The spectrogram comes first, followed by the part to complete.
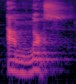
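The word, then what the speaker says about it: ἀμνός: Primera palabra, amnos.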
